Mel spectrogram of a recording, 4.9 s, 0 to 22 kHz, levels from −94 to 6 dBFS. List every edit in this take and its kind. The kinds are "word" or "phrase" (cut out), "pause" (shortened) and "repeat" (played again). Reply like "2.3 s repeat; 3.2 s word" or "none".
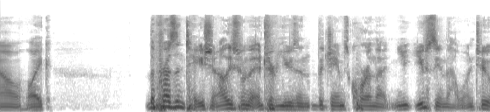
3.1 s word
